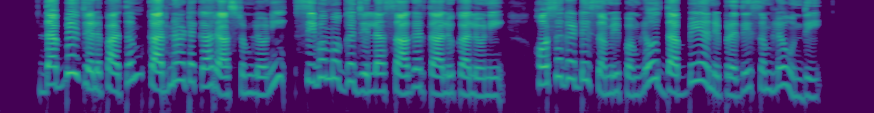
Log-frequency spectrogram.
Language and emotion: Telugu, neutral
